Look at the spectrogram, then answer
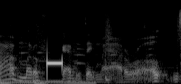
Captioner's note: beep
